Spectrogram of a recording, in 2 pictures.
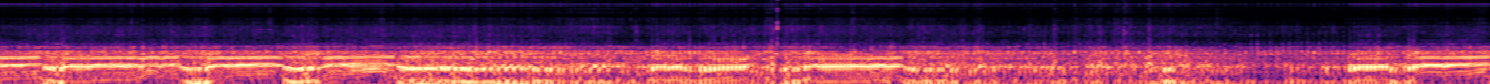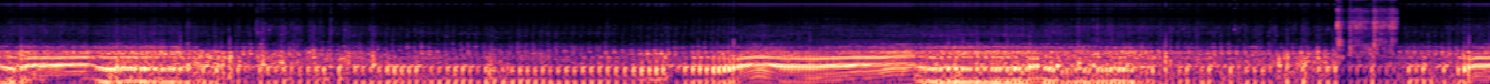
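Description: Dirt bike engine revving up and down as it is ridden along a trail, its pitch climbing and dropping with the throttle every second or two.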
